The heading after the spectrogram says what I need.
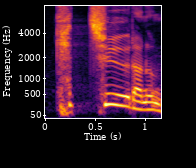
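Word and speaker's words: קֵץ: 하고 카이츠라고 발음하기도 하는데이 끝이라는 말이 캣츠라는 발음을 써요 캣츠 그러니까 여름 과일이라는 카이치라는 발음과 끝이라는 캐치라는 발음이 발음 자체가 유사합니까 유사하지 않습니까 유사하지 않는 건 제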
